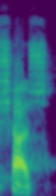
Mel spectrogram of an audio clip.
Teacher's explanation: শব্দের প্রথমে থাকলে বফলার উচ্চারণ হবে না,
